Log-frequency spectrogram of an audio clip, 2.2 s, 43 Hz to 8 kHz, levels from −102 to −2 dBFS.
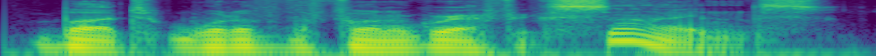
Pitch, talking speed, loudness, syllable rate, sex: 100 Hz, 165 wpm, -18 LUFS, 4.6 syllables/s, male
